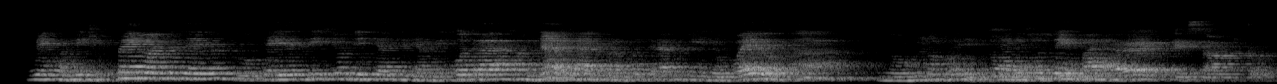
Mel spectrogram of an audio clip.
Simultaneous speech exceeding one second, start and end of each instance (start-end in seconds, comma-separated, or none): 9.9-11.1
